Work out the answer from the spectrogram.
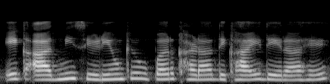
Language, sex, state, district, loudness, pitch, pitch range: Hindi, female, Madhya Pradesh, Bhopal, -17 LUFS, 230 Hz, 220-245 Hz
